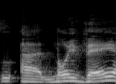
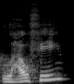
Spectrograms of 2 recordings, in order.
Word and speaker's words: Laufey: This is Loive, I think is how you pronounce their name. Like the movies. I always struggle with their pronunciation of their name because it's Icelandic. It's not Laufey. It's Loive or something like that.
